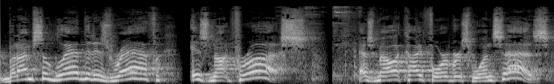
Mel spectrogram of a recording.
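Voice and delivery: usual speaking voice

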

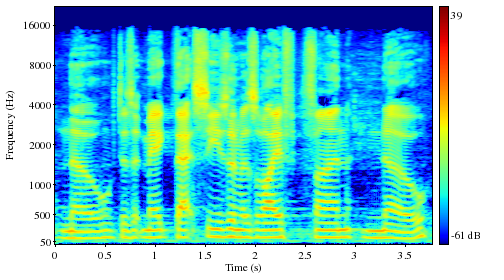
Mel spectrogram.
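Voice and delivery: ordinary delivery

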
